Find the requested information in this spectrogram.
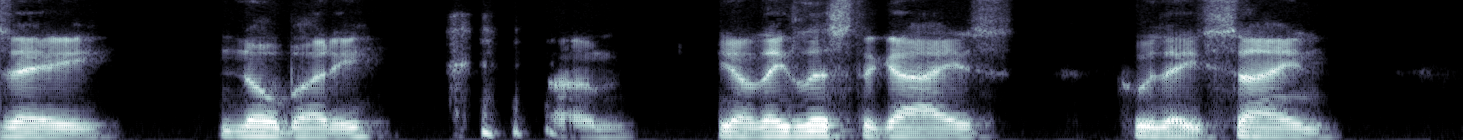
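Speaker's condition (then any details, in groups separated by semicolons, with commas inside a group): Parkinson's disease; man nearly 66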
